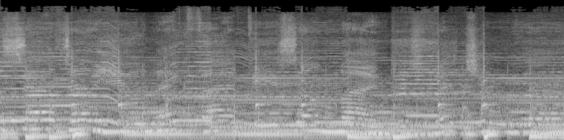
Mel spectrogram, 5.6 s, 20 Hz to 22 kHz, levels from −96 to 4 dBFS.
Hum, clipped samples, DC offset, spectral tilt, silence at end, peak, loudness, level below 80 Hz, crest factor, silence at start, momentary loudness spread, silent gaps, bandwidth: none; under 0.1%; under 0.1%; -5 dB/octave; 0 s; 0 dBFS; -15 LUFS; -28 dBFS; 14 dB; 0 s; 3 LU; none; 18.5 kHz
